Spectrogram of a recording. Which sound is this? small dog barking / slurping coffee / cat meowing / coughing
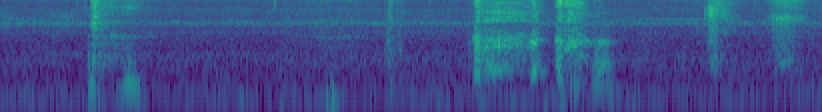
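coughing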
